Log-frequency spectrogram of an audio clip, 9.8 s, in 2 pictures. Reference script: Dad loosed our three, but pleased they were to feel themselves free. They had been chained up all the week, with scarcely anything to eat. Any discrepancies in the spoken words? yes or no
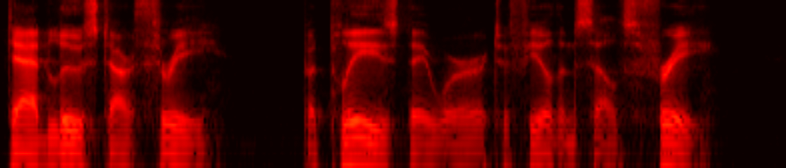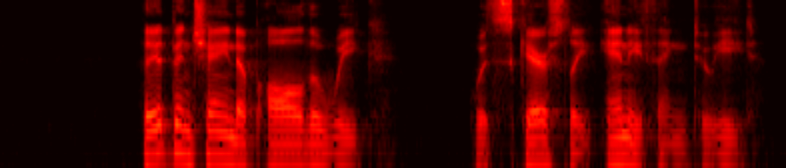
no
